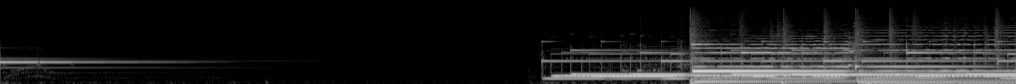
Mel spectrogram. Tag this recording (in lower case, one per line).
music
